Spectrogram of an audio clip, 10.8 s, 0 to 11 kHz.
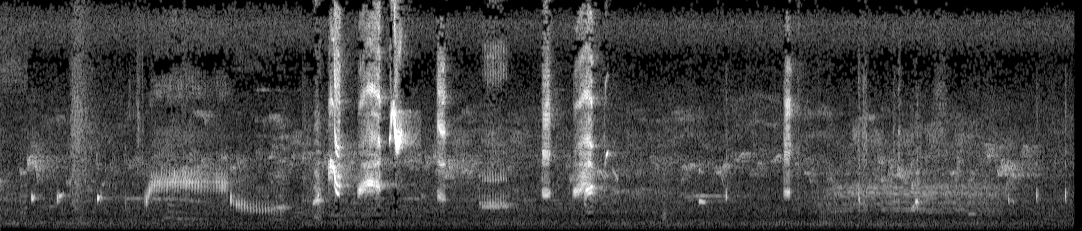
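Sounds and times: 
Bali myna whistled slur, harsh buzzy notes and chirps: 0.3 - 10.4.

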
